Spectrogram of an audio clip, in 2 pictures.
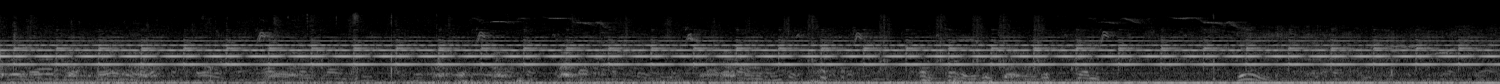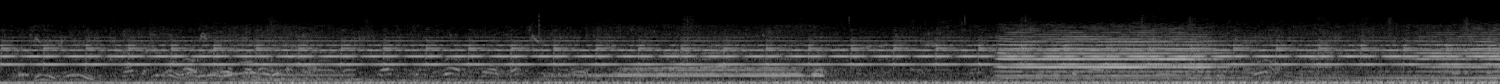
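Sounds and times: crowd voices: 0.0 - 23.2
steady high tone: 0.0 - 30.0
steam locomotive exhaust beating: 0.0 - 30.0.

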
